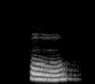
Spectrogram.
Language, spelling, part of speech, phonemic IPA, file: Marathi, प, character, /pə/, LL-Q1571 (mar)-प.wav
- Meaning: The twentieth consonant in Marathi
